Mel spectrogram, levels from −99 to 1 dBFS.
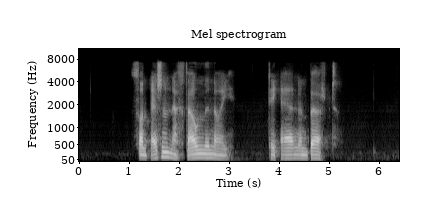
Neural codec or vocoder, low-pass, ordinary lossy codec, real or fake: codec, 16 kHz, 2 kbps, X-Codec, HuBERT features, trained on balanced general audio; 7.2 kHz; Opus, 64 kbps; fake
